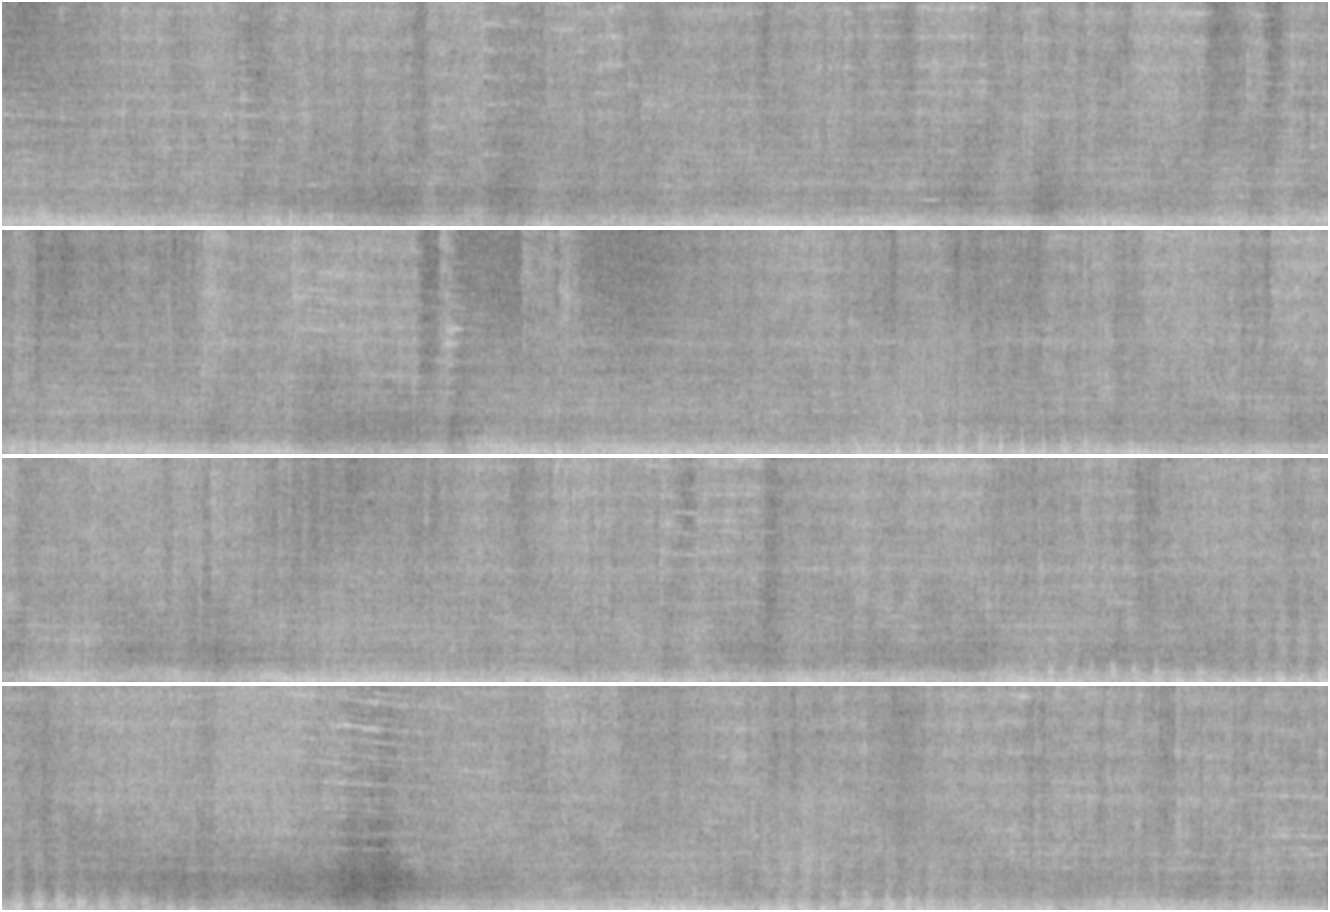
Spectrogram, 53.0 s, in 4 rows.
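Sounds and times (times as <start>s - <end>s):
freight train wheels clattering: 0.0s - 53.0s.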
